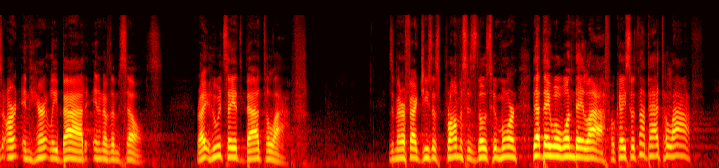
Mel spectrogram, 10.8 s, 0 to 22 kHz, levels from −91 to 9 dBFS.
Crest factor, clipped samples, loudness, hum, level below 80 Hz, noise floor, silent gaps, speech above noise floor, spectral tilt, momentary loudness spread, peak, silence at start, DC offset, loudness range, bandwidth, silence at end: 20 dB; under 0.1%; -19 LUFS; none; -54 dBFS; -66 dBFS; none; 47 dB; -7 dB/octave; 12 LU; 0 dBFS; 0 s; under 0.1%; 7 LU; 16 kHz; 0.45 s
